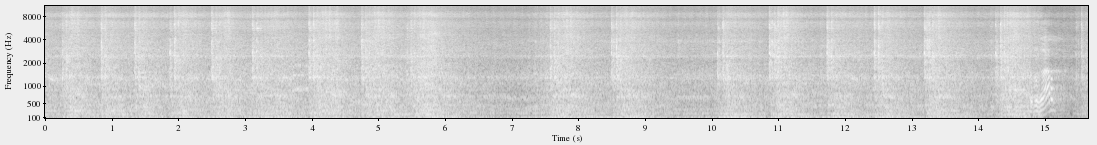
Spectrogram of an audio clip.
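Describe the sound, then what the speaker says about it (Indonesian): A motorcycle engine warms up at idle with an unusual noise, a rapid rhythmic mechanical ticking and knocking running throughout, close and fairly loud, with occasional dips in revs. "ada suara yang tidak seperti biasanya yang terdengar dari mesin sepeda motornya"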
